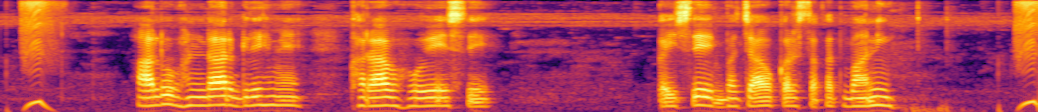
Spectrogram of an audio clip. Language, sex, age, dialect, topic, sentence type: Bhojpuri, female, 18-24, Western, agriculture, question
